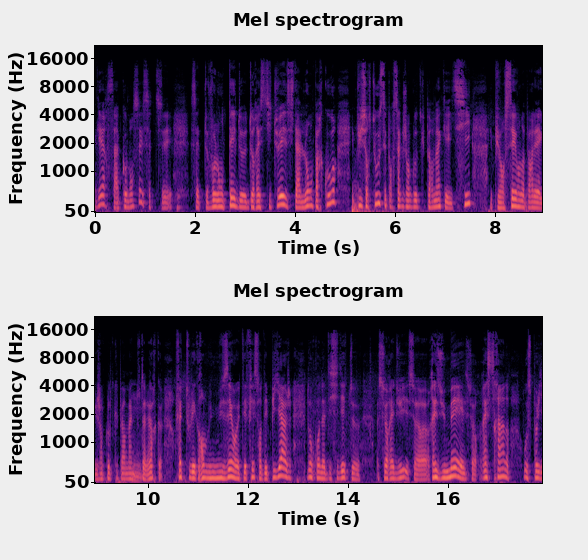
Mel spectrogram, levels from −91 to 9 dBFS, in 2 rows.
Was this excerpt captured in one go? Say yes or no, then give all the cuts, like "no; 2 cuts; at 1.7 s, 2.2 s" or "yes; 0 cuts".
no; 2 cuts; at 7.9 s, 13.1 s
